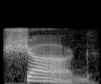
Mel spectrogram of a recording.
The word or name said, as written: shog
